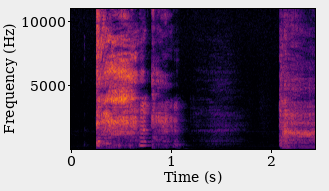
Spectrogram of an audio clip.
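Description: Throat clearing and coughing from a person with asthma: a few harsh, rasping coughs in quick succession, then a faint throaty rumble, a short pause and another loud cough.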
